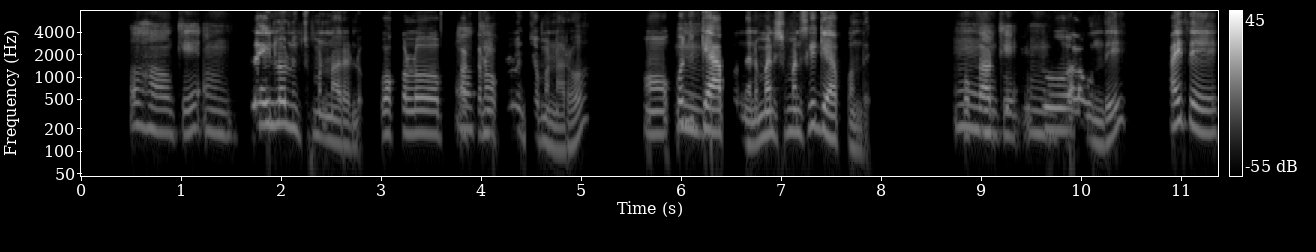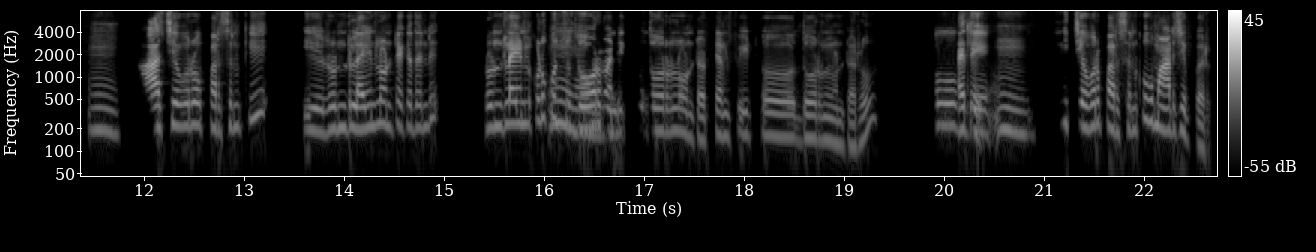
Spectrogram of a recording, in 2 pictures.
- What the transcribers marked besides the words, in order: in English: "లైన్‌లో"; in English: "గ్యాప్"; in English: "గ్యాప్"; in English: "టూ"; in English: "పర్సన్‌కి"; in English: "టెన్ ఫీట్"; in English: "పర్సన్‌కి"
- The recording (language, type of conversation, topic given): Telugu, podcast, మరొకరికి మాటలు చెప్పేటప్పుడు ఊహించని ప్రతిక్రియా వచ్చినప్పుడు మీరు ఎలా స్పందిస్తారు?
